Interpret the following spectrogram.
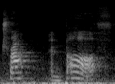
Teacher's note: In my accent trap and bath have different vowels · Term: Trap-Bath Split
